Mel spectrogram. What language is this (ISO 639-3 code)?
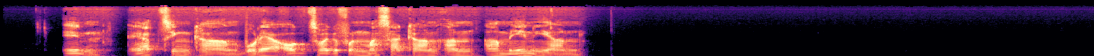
deu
